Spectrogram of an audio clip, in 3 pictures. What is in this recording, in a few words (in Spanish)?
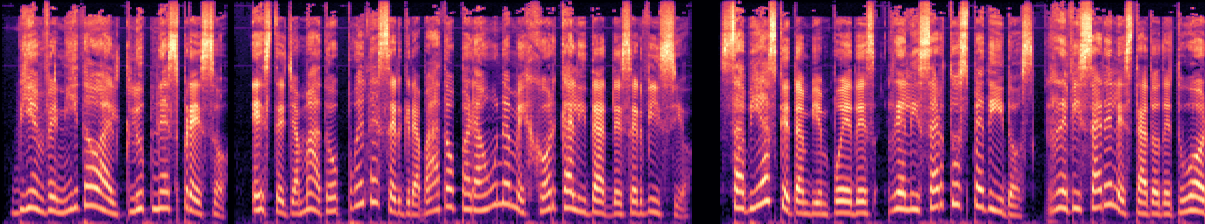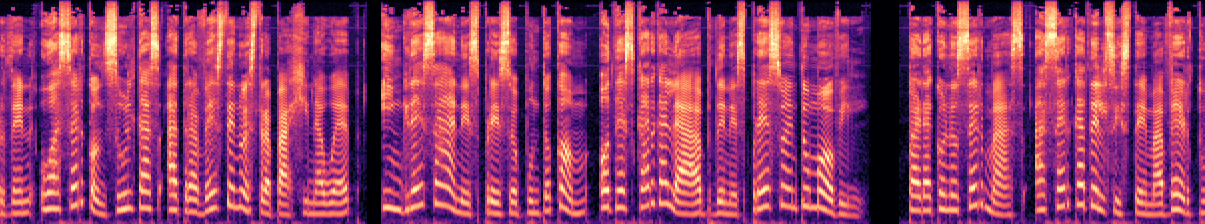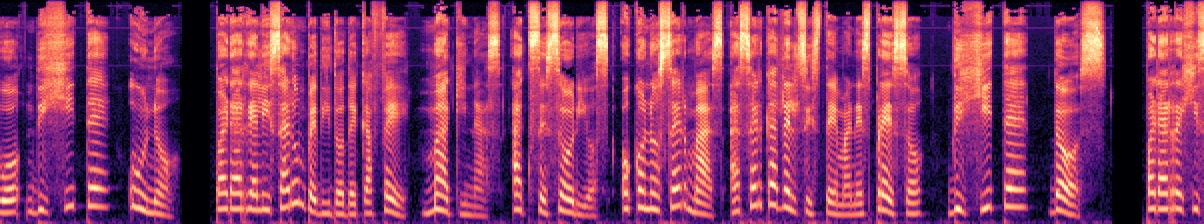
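corporativo, Venezuela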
